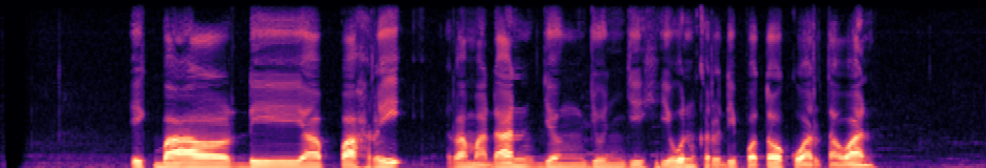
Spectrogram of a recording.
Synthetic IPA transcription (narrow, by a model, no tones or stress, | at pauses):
ʔik̚baldiapahɾi | ramadand͡ʒɨŋd͡ʒuɲd͡ʒihiunkɨrdipɔt̪ɔkuwart̪awan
